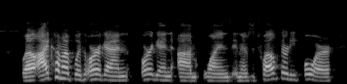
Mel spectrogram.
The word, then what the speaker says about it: Oregon: 1234 in Oregon. Hey, did I say it right this time, guys? Oregon?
